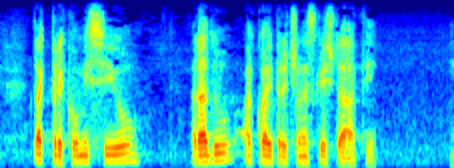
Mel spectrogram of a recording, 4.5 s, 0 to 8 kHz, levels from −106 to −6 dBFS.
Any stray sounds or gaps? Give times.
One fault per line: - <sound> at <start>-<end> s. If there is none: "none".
none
